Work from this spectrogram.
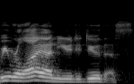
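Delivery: put-on flat emotionless voice. Retelling a scene where T'Pol addresses Hoshi, imitating T'Pol's deadpan. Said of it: "very deadpan with like no, no emotion like Vulcans do".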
